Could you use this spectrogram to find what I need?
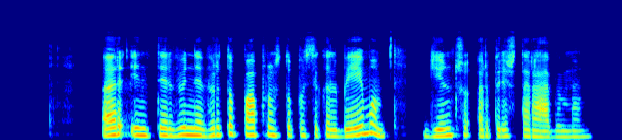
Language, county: Lithuanian, Utena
